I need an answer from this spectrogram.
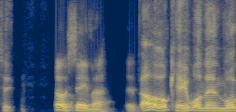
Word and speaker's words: Saiva: how how do you pronounce it most people pronounce it seva and save as just fine how do you pronounce it oh sava oh okay well then we'll go with that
